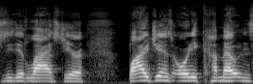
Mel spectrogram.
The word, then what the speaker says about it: Bijan: It's not Beejaon. Anyways, it's Bijan, like bi-weekly, and Jan is in January, as in ran.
